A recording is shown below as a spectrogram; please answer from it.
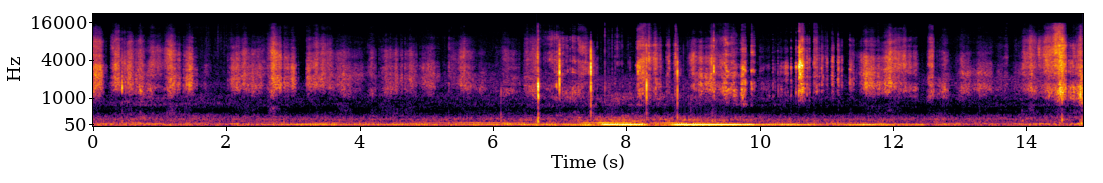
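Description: A thick-paper paperback book held in one hand has its pages riffled and flipped by fingertips close to the microphone. Dry, bright papery scrapes and crackles come in quick, uneven flurries over a steady low rumble that swells louder around the middle.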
